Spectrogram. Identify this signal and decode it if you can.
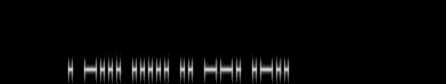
Morse code, heard as a keyed tone, about 31 wpm, 700 Hz. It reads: EB5IGL
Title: DXCC-100 Call Signs - 6 Characters - Repeated 3x - 30wpm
